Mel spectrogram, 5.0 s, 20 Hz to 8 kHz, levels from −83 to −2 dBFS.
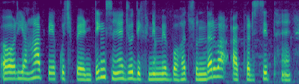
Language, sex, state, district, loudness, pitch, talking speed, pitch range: Hindi, female, Uttar Pradesh, Muzaffarnagar, -17 LUFS, 205 Hz, 170 wpm, 195-225 Hz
